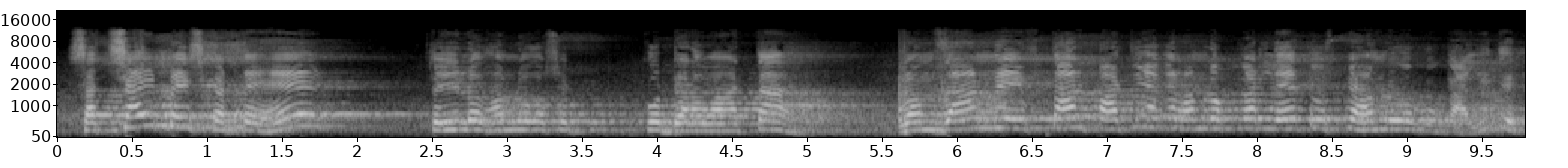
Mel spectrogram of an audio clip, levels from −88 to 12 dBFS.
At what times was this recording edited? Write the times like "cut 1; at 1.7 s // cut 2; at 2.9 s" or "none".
cut 1; at 5.6 s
